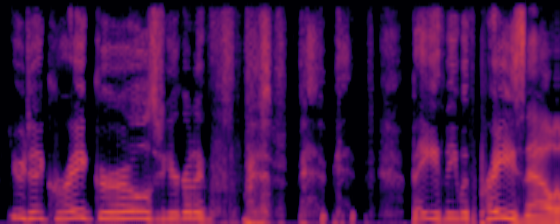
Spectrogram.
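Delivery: high, gushing teacher imitation; Miss Yamanaka. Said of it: "Miss Yamanaka's like".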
